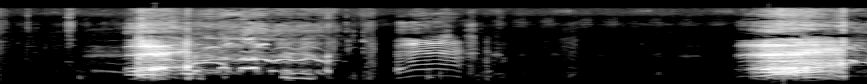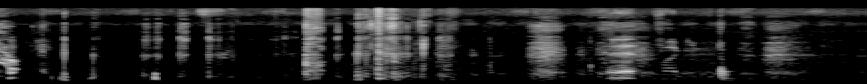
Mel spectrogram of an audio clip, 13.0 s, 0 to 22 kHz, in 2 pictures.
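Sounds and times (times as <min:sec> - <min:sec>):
man gagging: 0:01.0 - 0:03.6.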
